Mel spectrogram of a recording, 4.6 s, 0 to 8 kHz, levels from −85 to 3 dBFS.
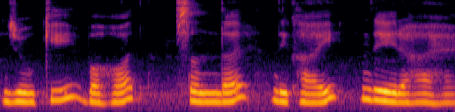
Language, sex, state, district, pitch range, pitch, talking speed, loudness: Hindi, female, Chhattisgarh, Raipur, 190-225 Hz, 200 Hz, 105 wpm, -17 LUFS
